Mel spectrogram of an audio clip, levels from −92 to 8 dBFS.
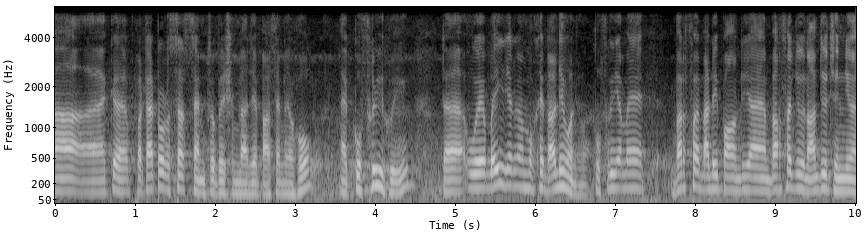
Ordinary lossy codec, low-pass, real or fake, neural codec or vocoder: none; 5.4 kHz; fake; codec, 16 kHz, 2 kbps, FunCodec, trained on LibriTTS, 25 frames a second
